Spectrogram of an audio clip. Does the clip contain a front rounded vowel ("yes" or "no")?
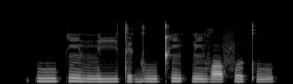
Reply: no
